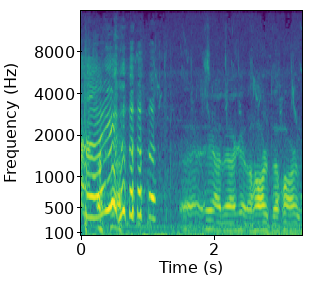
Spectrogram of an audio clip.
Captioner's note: laughing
